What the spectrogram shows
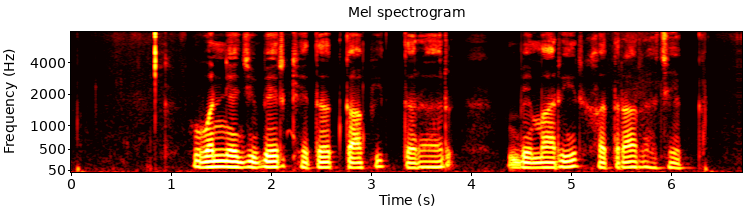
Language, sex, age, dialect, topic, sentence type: Magahi, male, 25-30, Northeastern/Surjapuri, agriculture, statement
